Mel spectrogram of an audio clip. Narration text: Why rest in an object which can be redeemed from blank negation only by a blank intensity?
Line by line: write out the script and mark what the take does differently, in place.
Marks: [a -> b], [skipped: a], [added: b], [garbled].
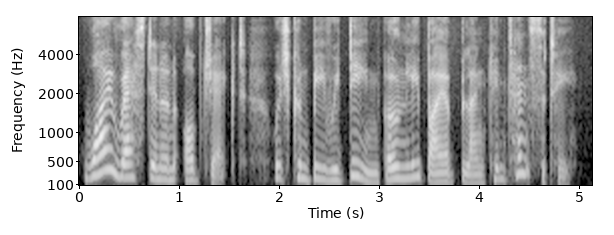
Why rest in an object which can be redeemed [skipped: from blank negation] only by a blank intensity?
